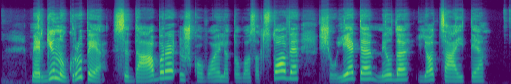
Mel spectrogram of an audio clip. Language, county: Lithuanian, Vilnius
